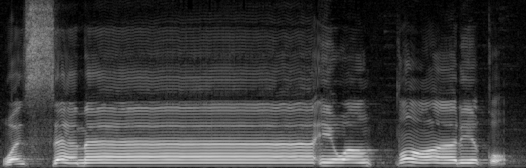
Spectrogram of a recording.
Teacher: Ayat pertama dan kedua diakhiri dengan huruf qaf. Cara membacanya sama, ada sedikit penebalan.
